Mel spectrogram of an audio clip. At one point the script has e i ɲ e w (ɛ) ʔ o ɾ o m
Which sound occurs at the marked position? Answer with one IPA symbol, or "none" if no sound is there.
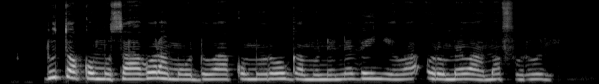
a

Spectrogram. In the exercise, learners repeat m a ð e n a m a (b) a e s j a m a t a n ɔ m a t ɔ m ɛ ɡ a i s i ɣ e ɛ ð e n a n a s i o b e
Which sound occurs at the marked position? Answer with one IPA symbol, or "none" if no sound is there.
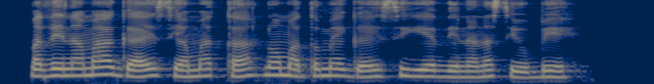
ɡ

